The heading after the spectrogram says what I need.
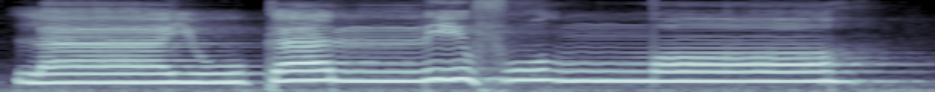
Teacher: Karena alif lamnya bertemu dengan huruf syamsiyah yaitu lam, maka alif lam ini tidak perlu kita baca. Dari fu langsung kita masukkan ke lam berikutnya. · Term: alif lam syamsiyah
